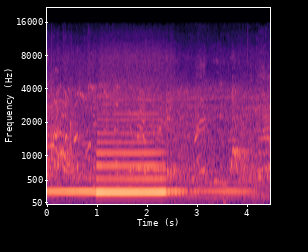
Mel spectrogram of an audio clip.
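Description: Electric guitar amp ringing in steady feedback: one sustained low tone that swells louder and brighter about a second in, then drops back about a second and a half later.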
